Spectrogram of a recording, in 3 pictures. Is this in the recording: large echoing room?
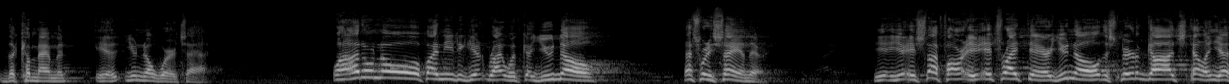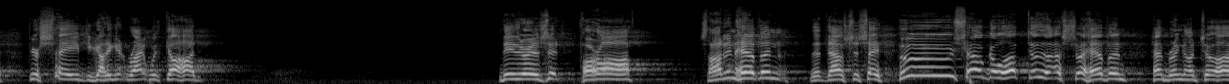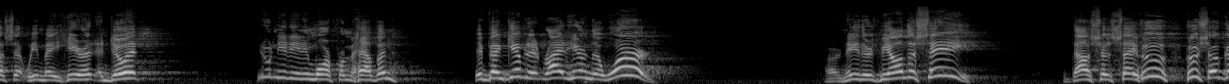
yes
